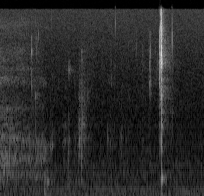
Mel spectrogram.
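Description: A pause between a man's words: quiet room tone with faint mouth clicks, and one sharper click, a lip smack, about one and a half seconds in.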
